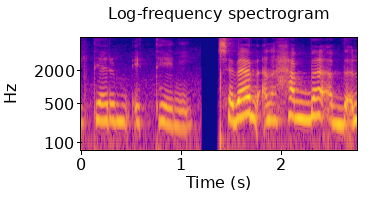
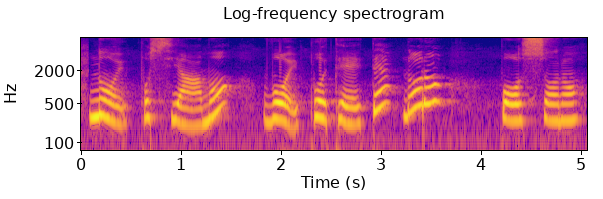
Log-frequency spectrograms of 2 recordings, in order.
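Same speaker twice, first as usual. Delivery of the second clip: slow conjugation drill; much slower than usual. Shown as a demonstration. Teacher reciting verb forms slowly for students. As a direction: drill each form slowly. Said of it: "بتحفظ تصريفاته".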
